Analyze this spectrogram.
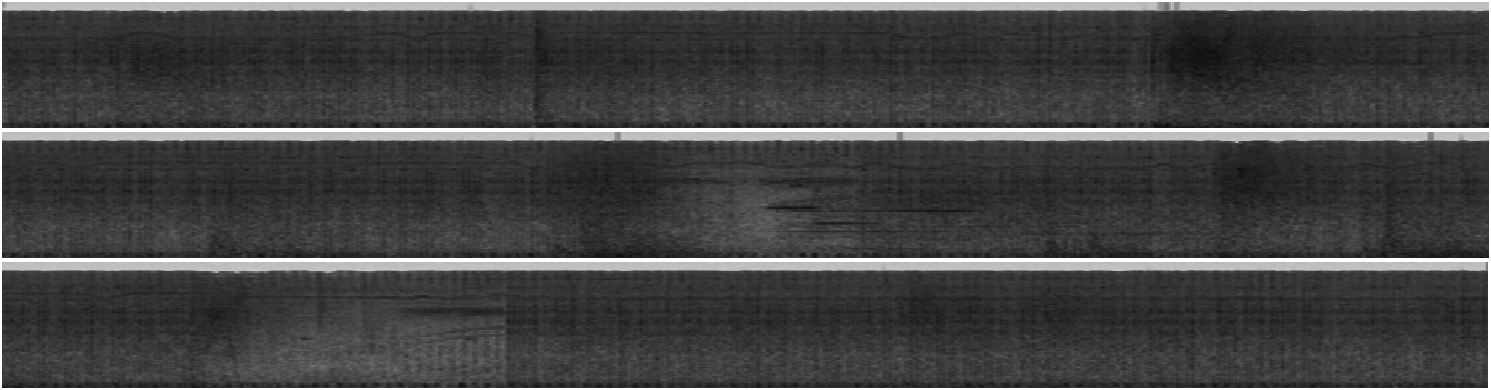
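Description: A helicopter's rotors thump steadily.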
